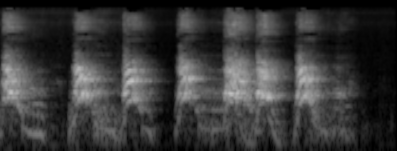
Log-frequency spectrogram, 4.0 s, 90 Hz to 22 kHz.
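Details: Puppy Trouble, a 14-week-old golden retriever mix, playing with Monkey, a 2.5-year-old jack russell/rat terrier mix. About seven sharp, rough barks sound in a row, spaced about half a second apart, then silence.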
